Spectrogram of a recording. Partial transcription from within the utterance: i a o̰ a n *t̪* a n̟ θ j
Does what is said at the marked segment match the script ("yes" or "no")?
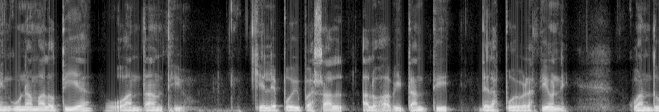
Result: no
